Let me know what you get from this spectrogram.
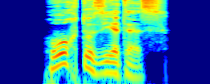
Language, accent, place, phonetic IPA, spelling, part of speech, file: German, Germany, Berlin, [ˈhoːxdoˌziːɐ̯təs], hochdosiertes, adjective, De-hochdosiertes.ogg
- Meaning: strong/mixed nominative/accusative neuter singular of hochdosiert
